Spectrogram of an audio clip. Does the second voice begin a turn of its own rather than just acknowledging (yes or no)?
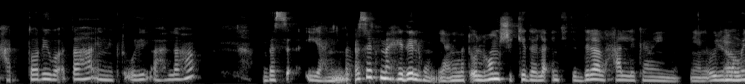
no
